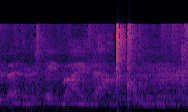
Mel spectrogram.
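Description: A young child's quiet babbling and vocal sounds, with one sharp click about one and a half seconds in.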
